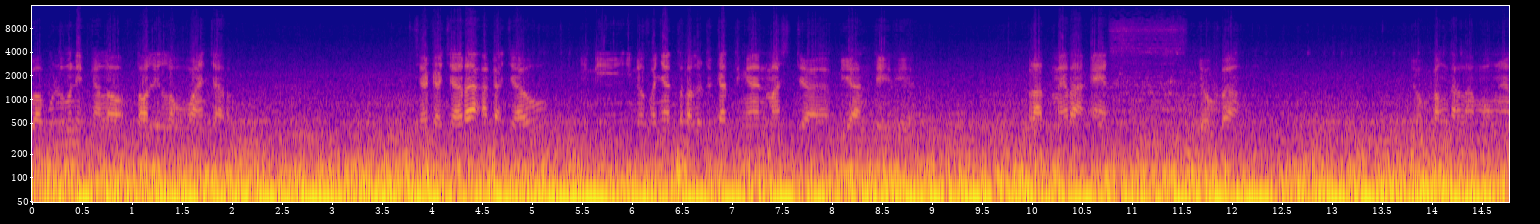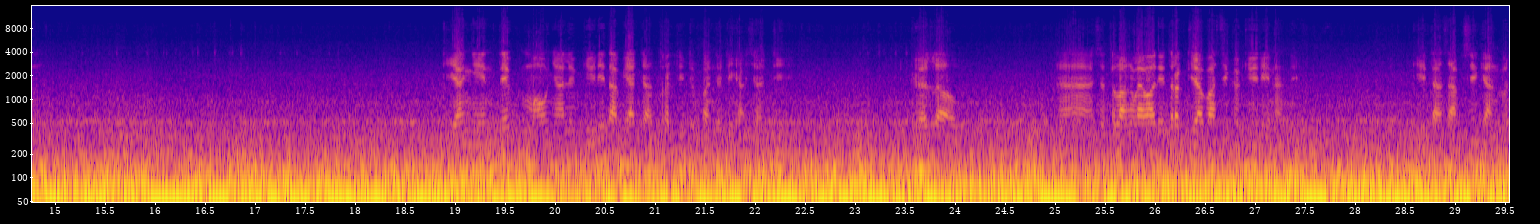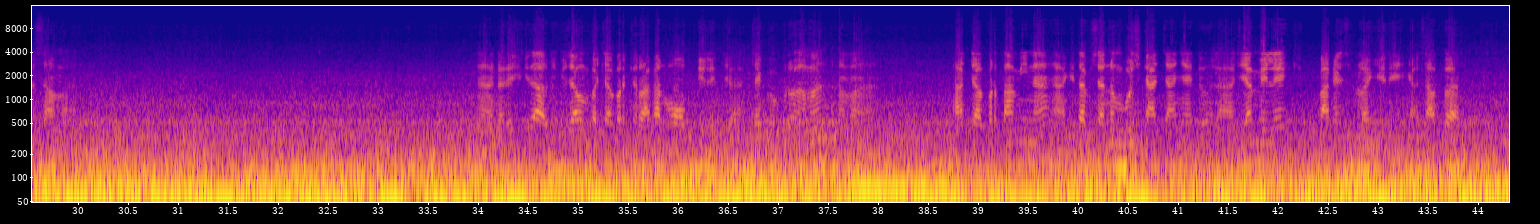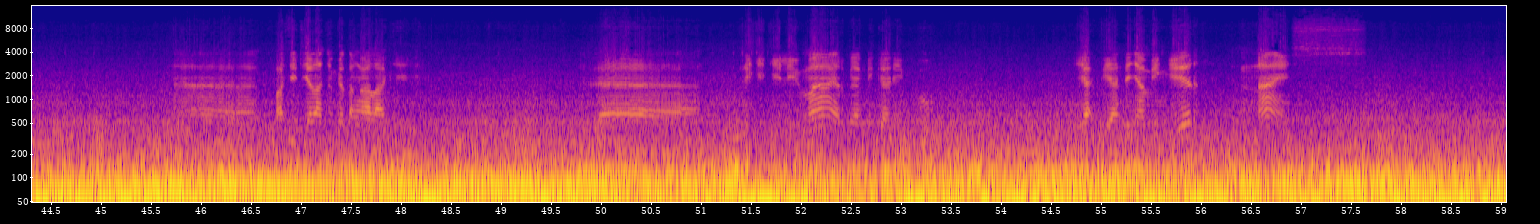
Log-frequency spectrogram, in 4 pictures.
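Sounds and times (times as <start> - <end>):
people talking: 0.0 - 2.1, 3.8 - 8.9, 10.0 - 12.3, 13.8 - 14.9, 18.9 - 22.4, 23.5 - 24.1, 25.0 - 27.5, 28.6 - 30.1, 34.0 - 38.1, 38.8 - 43.9, 45.7 - 48.3, 49.8 - 53.4, 54.7 - 57.6
car cabin road and engine drone: 0.0 - 59.0.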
